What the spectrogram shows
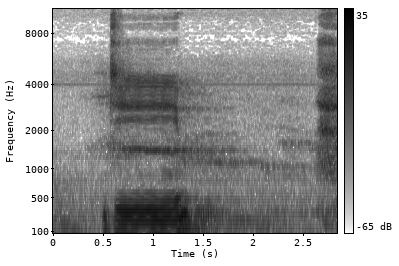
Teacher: جیم یہ زبان کے بیچ اور اوپر کے تالوں سے نکلتا ہے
